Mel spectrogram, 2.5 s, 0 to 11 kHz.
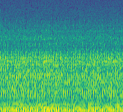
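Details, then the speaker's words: Motorcycle engine whose noise was traced to the gear train. With the crankshaft balancer turned 90° away from the crankshaft, the idle is soft, steady and even, with no gear whine or clatter, so the noise is gone. "vou pegar ele vou virar 90° vou colocar o peso do do virabrequim pra esse lado fazendo com que ele afasta do virabrequim e vou dar partida na moto podem reparar que o barulho sumiu"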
